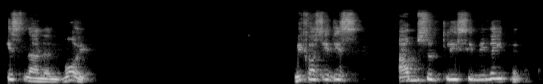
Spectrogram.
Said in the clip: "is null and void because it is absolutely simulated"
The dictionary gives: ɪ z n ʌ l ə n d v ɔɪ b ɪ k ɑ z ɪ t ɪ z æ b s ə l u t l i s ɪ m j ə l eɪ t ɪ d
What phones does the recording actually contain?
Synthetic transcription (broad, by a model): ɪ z n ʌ n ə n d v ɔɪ b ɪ k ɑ s ɪ t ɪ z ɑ b s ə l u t l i s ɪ m j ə l eɪ t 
